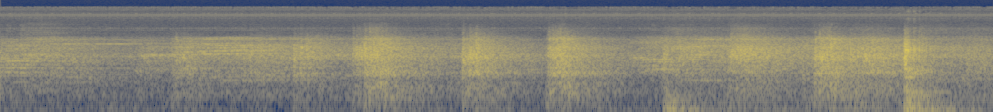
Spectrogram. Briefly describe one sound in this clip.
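A ball bounces off the court.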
